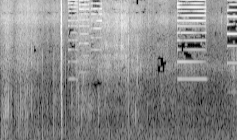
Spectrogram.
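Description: A small drone beeps a series of short electronic tones.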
